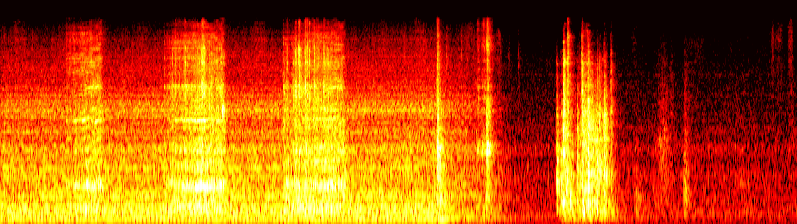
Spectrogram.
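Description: Metal lathe running steadily, spinning a miter saw armature, with three scraping rubs against the turning copper commutator about a second apart; the lathe stops about four and a half seconds in, followed by a short rattle a second later.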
